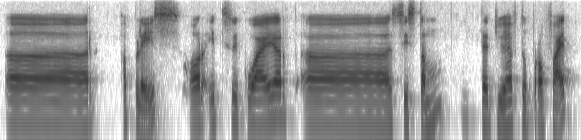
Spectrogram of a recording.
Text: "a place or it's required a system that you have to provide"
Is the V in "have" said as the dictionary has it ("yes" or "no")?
no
